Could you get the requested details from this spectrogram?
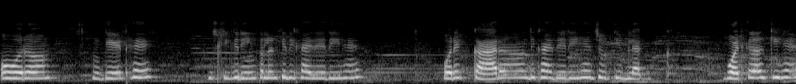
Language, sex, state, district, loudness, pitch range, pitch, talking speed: Hindi, female, Bihar, Saran, -18 LUFS, 280-315 Hz, 295 Hz, 210 wpm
